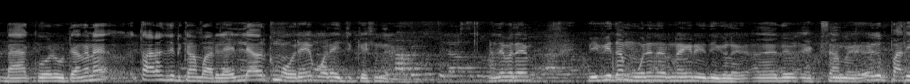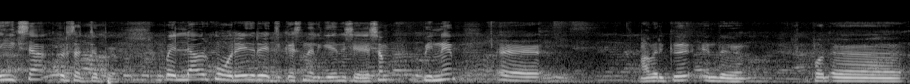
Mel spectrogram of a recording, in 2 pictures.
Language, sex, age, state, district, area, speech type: Malayalam, male, 18-30, Kerala, Kozhikode, rural, spontaneous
